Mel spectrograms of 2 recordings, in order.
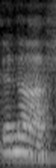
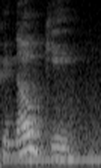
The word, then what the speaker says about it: gnocchi: i was doing that it's not ganache it's gnocchi yeah i did say it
